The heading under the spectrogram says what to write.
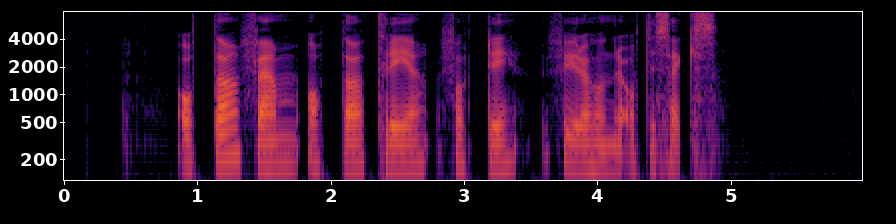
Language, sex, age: Swedish, female, 28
